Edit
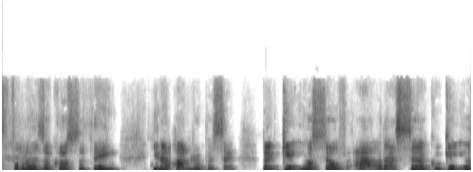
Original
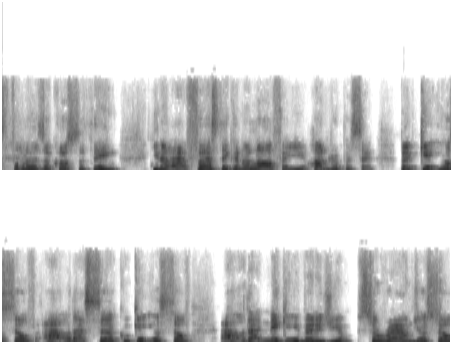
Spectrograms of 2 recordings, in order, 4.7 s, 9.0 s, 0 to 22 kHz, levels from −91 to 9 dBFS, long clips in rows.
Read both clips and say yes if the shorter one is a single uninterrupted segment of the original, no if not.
no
